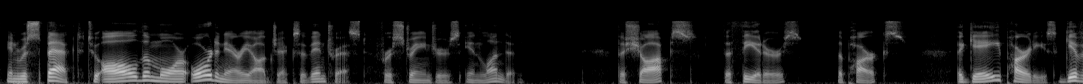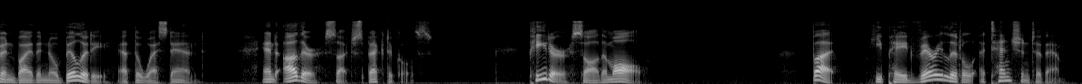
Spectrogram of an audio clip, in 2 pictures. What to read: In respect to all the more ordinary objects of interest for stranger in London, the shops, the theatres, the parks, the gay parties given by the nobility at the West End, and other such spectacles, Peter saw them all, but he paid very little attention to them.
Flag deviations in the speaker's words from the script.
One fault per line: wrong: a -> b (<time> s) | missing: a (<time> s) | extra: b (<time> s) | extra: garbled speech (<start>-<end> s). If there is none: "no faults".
wrong: stranger -> strangers (3.9 s)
